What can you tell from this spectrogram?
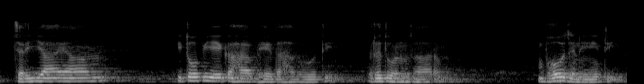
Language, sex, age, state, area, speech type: Sanskrit, male, 18-30, Haryana, rural, spontaneous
